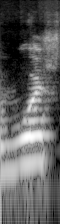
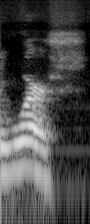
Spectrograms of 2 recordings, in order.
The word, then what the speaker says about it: wash: r in wash oh you see people say wash I'm gonna wash the clothes I've never said that I always say wash but some people say worh worh the clothes that's older people have said that back in the past yeah cuz we have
